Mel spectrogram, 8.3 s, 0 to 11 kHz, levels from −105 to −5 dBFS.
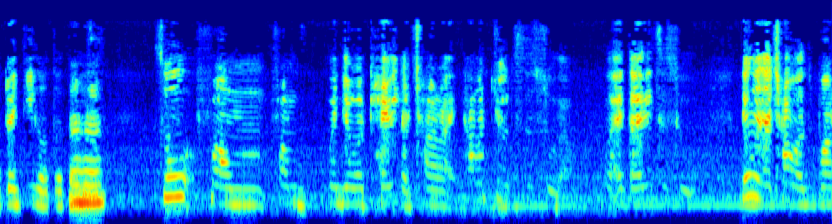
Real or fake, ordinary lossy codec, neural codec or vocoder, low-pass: real; MP3, 32 kbps; none; 9.9 kHz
